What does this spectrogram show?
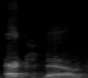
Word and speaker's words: XDF: course there's the xdev logo and again it's pronounced xdev for the you that uh want to begin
